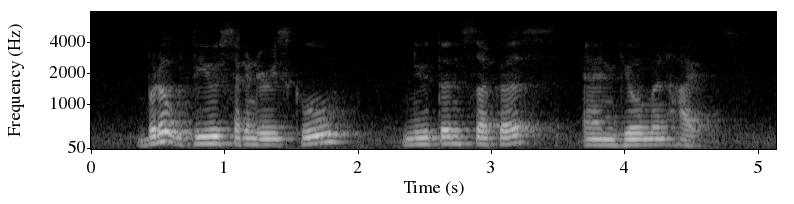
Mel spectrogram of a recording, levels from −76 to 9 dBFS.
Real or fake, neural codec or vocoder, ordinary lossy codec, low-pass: real; none; none; 7.2 kHz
